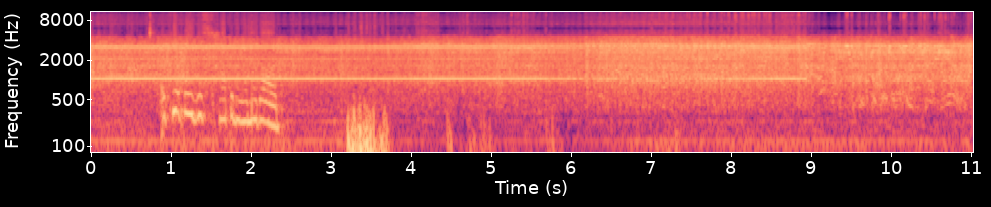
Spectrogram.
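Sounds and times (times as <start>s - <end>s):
steady high alert tone: 3.2s - 3.8s
radio hiss: 9.2s - 11.0s.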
